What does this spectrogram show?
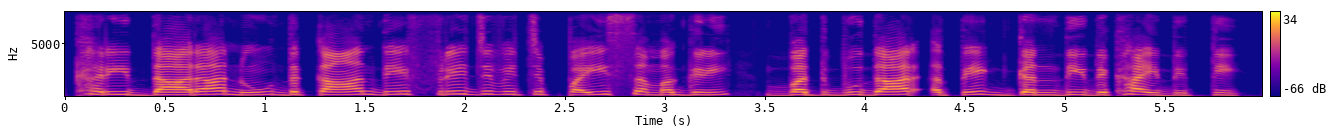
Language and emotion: Punjabi, disgusted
